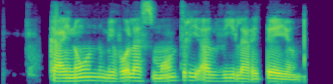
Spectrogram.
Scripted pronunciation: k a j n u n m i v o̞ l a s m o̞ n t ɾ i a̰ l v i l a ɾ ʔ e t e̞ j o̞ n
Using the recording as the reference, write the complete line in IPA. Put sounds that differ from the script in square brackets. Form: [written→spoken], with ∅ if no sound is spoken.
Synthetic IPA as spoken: k a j n u n m i v o̞ l a s m o̞ n t ɾ i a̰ l v i l a ɾ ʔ e t e̞ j o̞ n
